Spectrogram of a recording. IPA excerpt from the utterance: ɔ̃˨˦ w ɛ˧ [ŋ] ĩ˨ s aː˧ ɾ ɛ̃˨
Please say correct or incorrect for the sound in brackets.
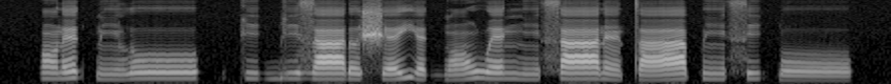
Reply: correct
